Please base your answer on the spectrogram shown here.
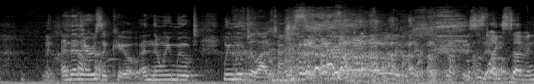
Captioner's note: laughter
